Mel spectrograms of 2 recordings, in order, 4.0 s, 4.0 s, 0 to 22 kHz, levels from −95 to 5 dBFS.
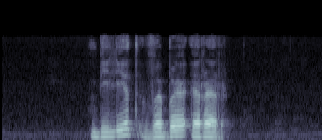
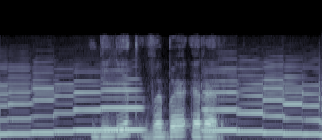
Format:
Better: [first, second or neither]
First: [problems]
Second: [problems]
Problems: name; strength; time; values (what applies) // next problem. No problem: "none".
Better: first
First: none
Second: background sound (Wind instrument, woodwind instrument); 2 dB above the speech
